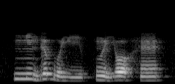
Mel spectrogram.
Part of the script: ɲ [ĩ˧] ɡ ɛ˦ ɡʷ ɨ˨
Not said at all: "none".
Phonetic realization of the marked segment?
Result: ĩ˦˨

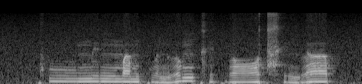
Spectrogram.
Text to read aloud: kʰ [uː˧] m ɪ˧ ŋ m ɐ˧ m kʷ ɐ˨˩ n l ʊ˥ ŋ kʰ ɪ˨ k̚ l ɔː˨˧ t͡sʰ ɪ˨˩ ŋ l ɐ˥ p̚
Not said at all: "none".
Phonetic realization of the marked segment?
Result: uː˧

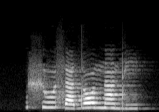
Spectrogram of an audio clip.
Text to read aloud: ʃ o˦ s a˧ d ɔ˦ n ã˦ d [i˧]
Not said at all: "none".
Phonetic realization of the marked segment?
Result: i˧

